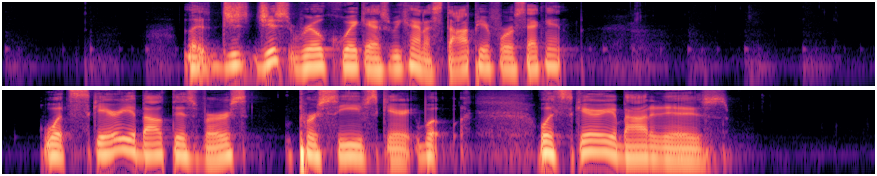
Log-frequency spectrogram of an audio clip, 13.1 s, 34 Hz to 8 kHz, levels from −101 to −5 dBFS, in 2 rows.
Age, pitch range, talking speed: 20-39, 100-125 Hz, 120 wpm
